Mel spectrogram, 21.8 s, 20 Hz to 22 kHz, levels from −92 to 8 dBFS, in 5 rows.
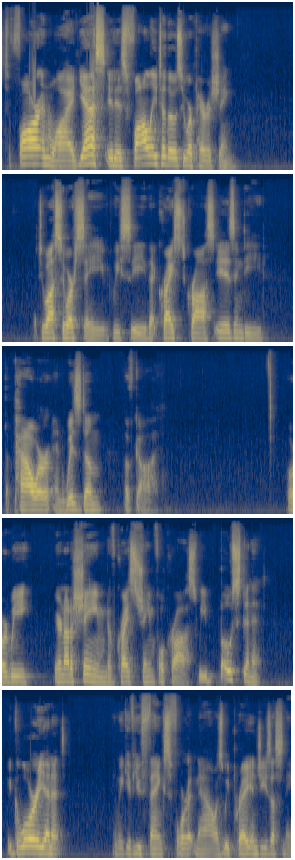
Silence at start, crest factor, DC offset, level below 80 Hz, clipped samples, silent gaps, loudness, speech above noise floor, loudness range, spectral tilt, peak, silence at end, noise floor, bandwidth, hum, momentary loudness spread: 0.05 s; 18 dB; under 0.1%; -64 dBFS; under 0.1%; none; -16 LUFS; 44 dB; 10 LU; -2.5 dB/octave; 0 dBFS; 0 s; -62 dBFS; 19 kHz; none; 19 LU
